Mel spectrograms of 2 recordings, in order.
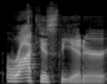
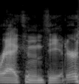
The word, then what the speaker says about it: Raucous Theater: Just like how confidently I said that, and I think people think I intentionally mispronounce things, and like, I know that Raucous Theater is not Raccoon Theater, so there is like Bugler Rat.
